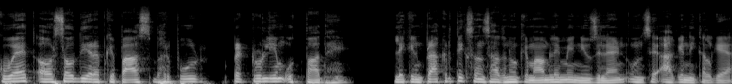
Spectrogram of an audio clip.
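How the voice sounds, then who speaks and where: A man has an unremarkable speaking voice of medium pitch with ordinary pitch variation. The recording is very clean and the background silent. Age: 50s. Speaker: journalist narrator. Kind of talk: scripted narration.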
